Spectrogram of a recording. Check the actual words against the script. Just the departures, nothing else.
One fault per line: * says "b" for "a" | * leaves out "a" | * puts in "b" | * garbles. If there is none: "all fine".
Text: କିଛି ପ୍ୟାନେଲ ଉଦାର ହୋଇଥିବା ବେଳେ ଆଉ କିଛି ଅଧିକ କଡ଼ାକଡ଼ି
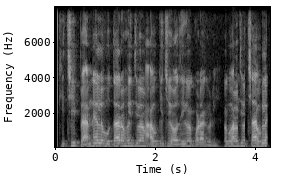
* leaves out "ବେଳେ"
* garbles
